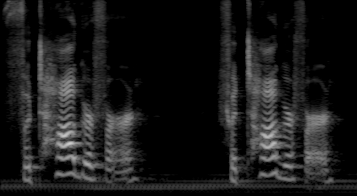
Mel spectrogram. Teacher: Photographer is going to be second syllable stress.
